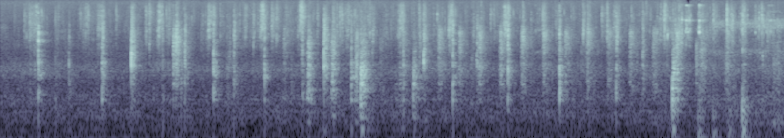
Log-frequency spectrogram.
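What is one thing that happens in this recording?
Cards are laid down one by one on a cloth-covered table with soft taps.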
